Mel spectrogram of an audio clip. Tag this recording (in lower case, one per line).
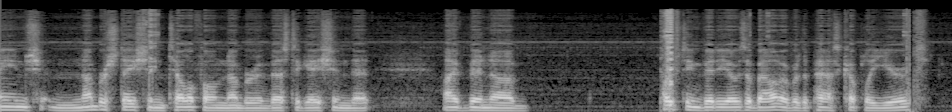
speech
